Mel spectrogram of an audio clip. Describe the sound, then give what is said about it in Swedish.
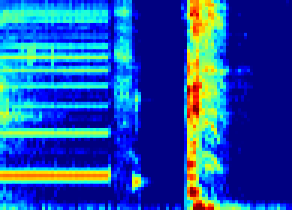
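A steady electronic telephone tone sounds for under a second and cuts off as a call goes unanswered, followed by a short pause and then a loud, frustrated sigh or groan from a voice. “Oj, snälla, jag ringer igen.”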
